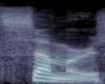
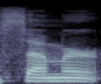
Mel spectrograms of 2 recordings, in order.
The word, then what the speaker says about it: Summer: But I have to tell you, Donna Summer, and it was just Summer, not Summers. A lot of people say it's Summer apostrophe S possessive.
